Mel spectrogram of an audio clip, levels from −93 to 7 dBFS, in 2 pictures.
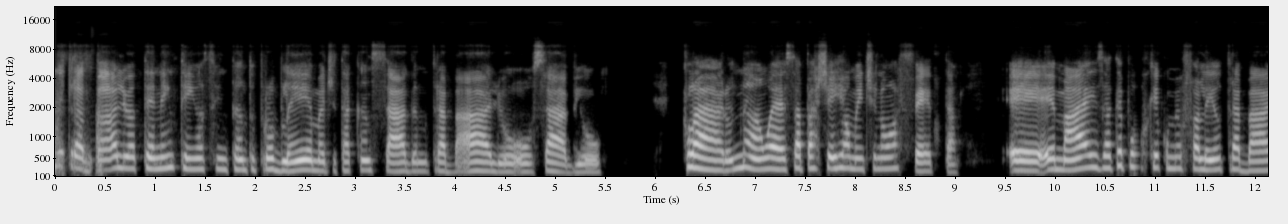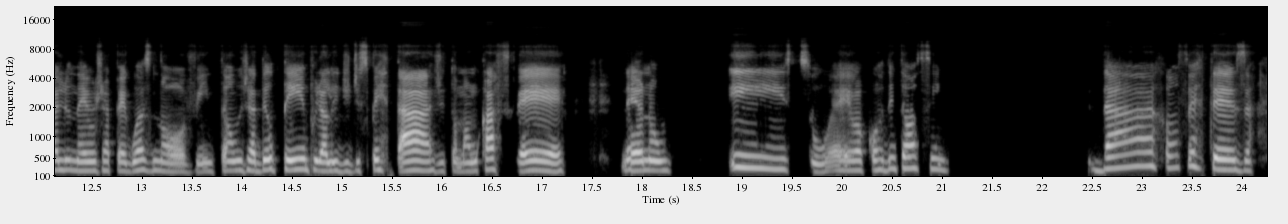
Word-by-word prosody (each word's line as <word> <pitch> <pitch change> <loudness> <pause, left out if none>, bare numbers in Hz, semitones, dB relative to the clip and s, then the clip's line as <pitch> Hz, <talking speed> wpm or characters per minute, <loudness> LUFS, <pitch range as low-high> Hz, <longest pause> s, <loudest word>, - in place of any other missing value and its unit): do 320 0 -4
trabalho 260 -2 0
eu - - +2
até 260 0 +1
nem 265 +3 -1
tenho, 255 -3 -2
assim, 245 0 -7
tanto 235 0 -3
problema 220 -1 +3
de 205 - -13
estar 210 0 -6
cansada 205 -2 -1
no 200 0 -8
trabalho, 200 0 0
o - - -2 0.2
ou 190 - -7
sabe, 180 -3 -1
ou 90 - -3 0.8
claro, 240 -6 +5
não, 260 -2 +1
é, 250 -1 +7
essa 270 +3 +1
parte 270 0 -1
aí 260 - +4
realmente 260 -2 -3
não 255 +1 -2
afeta, 200 -8 -4 0.5
é 215 -3 +5
é - - +2
mais 255 +4 +3
até 275 +4 0
porque, 295 -2 -5
como 270 -1 -8
eu - - -7
falei, 240 -3 +2
eu 240 - -3
trabalho, 225 -2 -1
né, 210 -1 -2
eu 210 - -2
já 215 0 -7
pego 205 0 -3
às 225 -1 -2
9, 195 -5 -5
então 200 +3 -4
já 220 -1 0
deu 230 +4 +2
tempo, 230 0 +2
ali, 205 0 +1
de 200 0 -11
despertar, 215 +1 +2
de 200 -2 -13
tomar 195 - -8
um 205 +2 -4
café, 215 -4 +1 0.6
né, 215 -2 +4
não 220 0 0 0.6
isso, 260 - -3
é, 110 0 -3
eu 220 - -1
acordo, 225 +1 -6
então 260 +1 -1
assim 250 -3 -8 1.4
Dá, 285 +8 -2
com 280 -1 -8
certeza. 235 -7 0
230 Hz, 160 wpm, -23 LUFS, 210-260 Hz, 1.4 s, é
